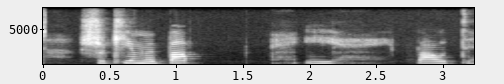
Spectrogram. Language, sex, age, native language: Icelandic, female, 10, Icelandic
